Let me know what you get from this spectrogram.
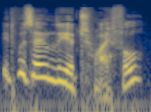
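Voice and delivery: stammering. A narrator's reading. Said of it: "stammered Denzil".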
